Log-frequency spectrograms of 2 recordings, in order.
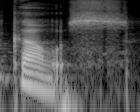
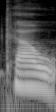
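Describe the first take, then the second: First: The word is pronounced in a Greek style. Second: The word is pronounced in the usual French style. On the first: "moi, je le prononce à la grecque" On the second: "si vous préférez"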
